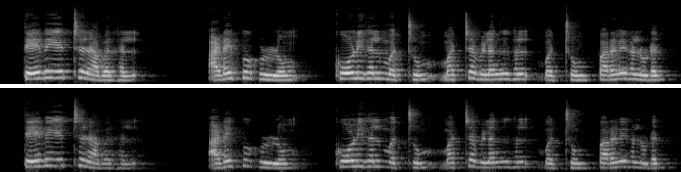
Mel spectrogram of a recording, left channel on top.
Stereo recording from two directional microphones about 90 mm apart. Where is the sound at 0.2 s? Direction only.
60° left (ahead or behind).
